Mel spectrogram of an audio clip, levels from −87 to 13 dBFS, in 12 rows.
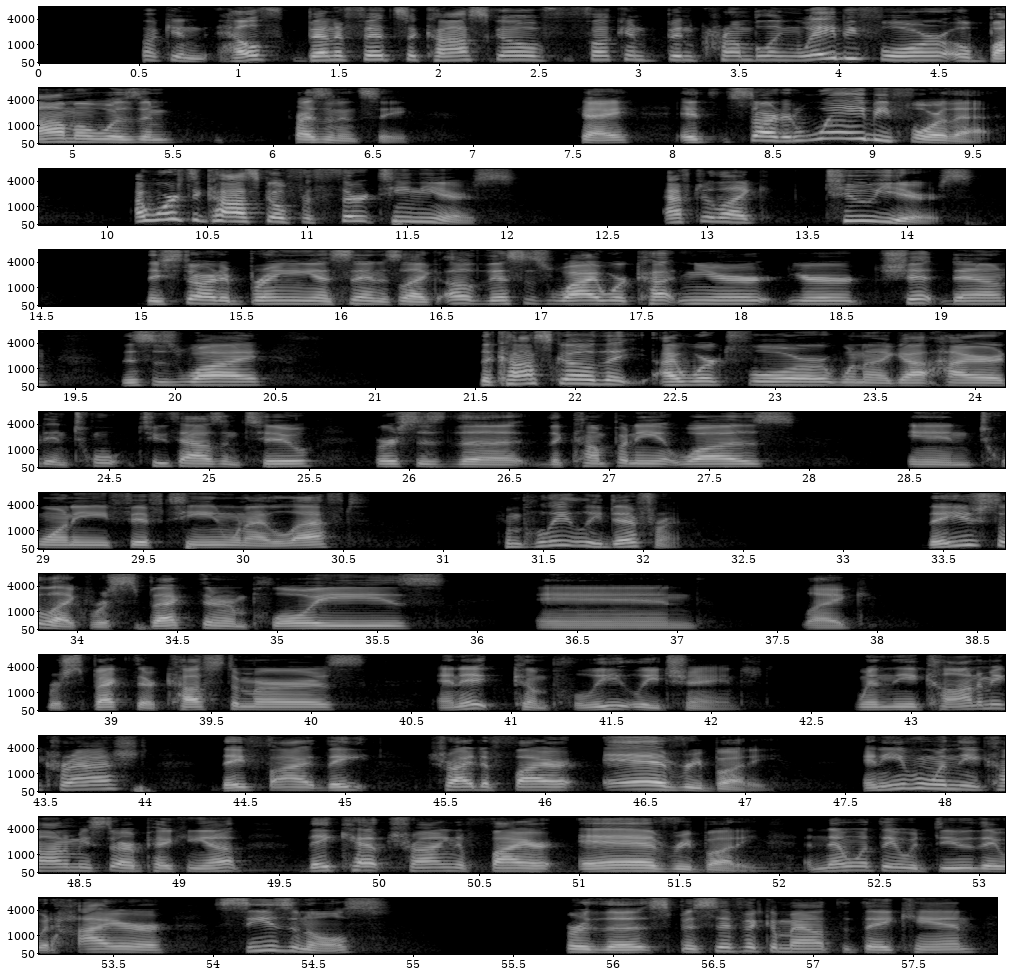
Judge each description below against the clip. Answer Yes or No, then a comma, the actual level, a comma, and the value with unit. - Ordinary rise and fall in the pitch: No, wide, 6.0 semitones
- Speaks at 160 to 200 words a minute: No, average, 140 wpm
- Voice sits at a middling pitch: Yes, medium, 155 Hz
